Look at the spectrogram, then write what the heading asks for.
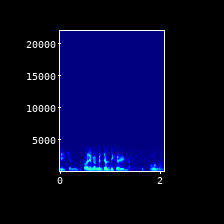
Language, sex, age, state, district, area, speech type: Dogri, male, 18-30, Jammu and Kashmir, Jammu, urban, conversation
